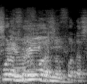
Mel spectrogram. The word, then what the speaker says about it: Origi: He called him Origi. That's not his name now. It's Origi.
